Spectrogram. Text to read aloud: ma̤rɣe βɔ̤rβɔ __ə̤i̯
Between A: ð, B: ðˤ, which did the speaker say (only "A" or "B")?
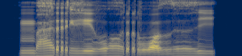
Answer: A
